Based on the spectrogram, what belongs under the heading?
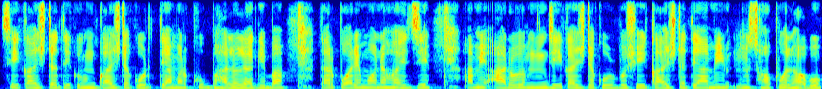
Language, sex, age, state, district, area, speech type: Bengali, female, 18-30, West Bengal, North 24 Parganas, rural, spontaneous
